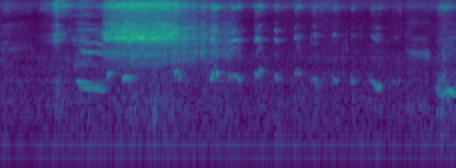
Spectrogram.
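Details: Adult man napping with a whistling snore: a loud hissing breath, then a run of high, squeaky whistles with each breath, like a whistling nasal snore.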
